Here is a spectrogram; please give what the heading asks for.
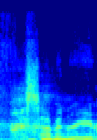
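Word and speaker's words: savonnerie: Savonry. Are there any alternate pronunciations?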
